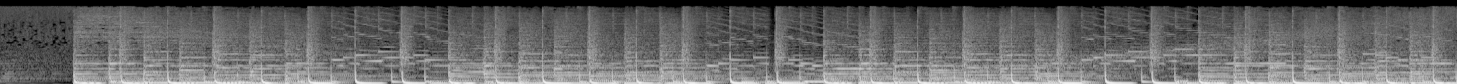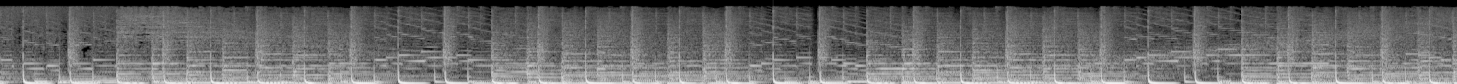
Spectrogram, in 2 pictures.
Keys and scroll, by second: 20.9 ctrl+d, 27.0 ctrl+t, 28.9 ctrl+t.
